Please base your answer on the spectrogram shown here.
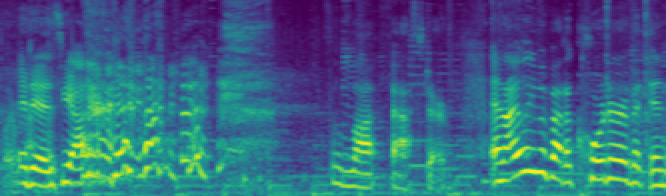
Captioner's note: chuckles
